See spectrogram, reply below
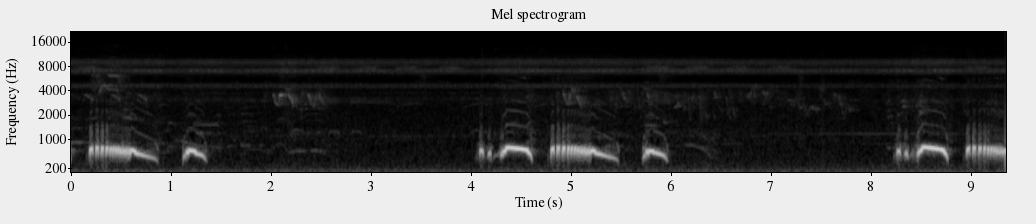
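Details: Repeated cooing song of a zebra dove, for stressed birds reluctant to sing: phrases of a drawn-out coo, a trilled descending roll and a short falling note, separated by quiet gaps, with several phrases across the clip.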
